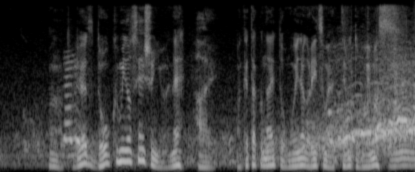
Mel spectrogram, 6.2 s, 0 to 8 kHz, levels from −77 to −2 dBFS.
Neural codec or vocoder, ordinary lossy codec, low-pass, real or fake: none; none; 7.2 kHz; real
